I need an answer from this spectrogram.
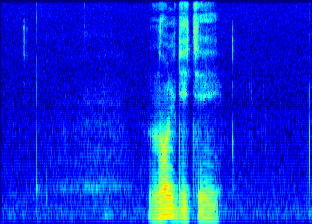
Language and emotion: Russian, neutral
